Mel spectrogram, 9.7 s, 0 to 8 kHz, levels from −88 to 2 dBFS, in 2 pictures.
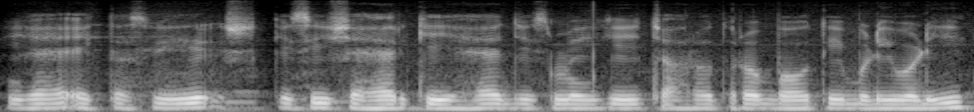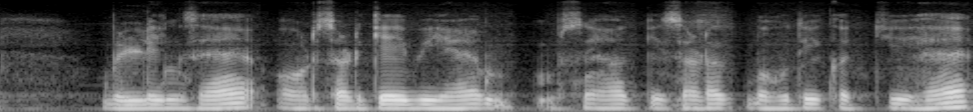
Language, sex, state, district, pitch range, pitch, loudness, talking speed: Hindi, male, Chandigarh, Chandigarh, 110-120 Hz, 115 Hz, -17 LUFS, 180 wpm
